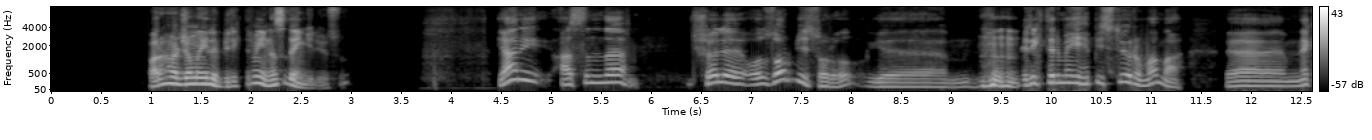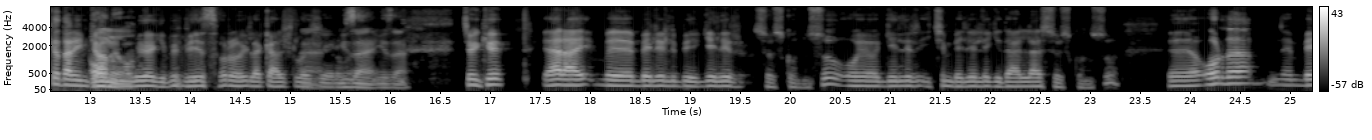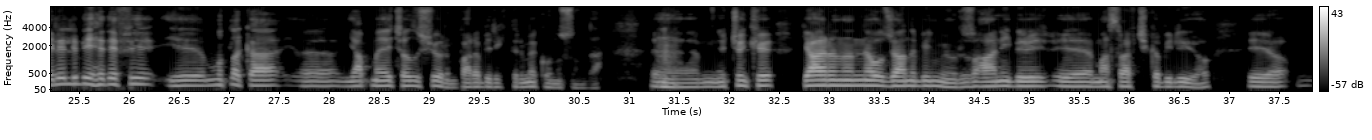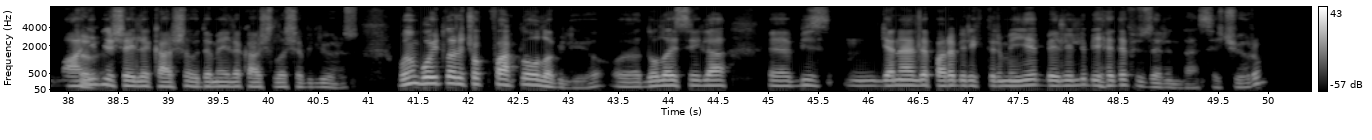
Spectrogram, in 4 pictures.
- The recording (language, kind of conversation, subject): Turkish, podcast, Harcama ve birikim arasında dengeyi nasıl kuruyorsun?
- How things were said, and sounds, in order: scoff; laughing while speaking: "soruyla karşılaşıyorum hep"; other background noise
